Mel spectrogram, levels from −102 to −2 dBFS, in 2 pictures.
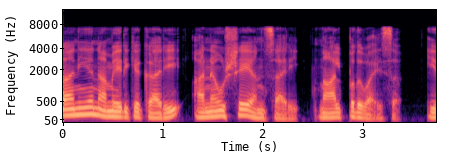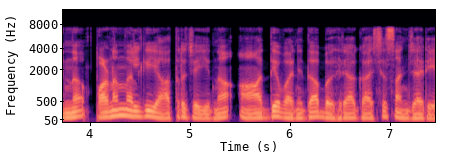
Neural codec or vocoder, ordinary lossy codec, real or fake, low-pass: none; none; real; 7.2 kHz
